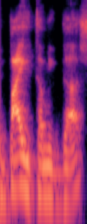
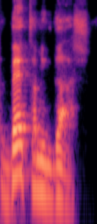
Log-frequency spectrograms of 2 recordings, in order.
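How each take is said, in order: First: The first word has the diphthong vowel 'ai'. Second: The first word has the short vowel 'e'. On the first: The speaker calls it wrong. "You don't say bait HaMikdash" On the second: The speaker calls it right. "It changes to Bet HaMikdash"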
